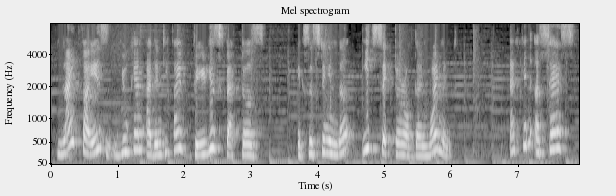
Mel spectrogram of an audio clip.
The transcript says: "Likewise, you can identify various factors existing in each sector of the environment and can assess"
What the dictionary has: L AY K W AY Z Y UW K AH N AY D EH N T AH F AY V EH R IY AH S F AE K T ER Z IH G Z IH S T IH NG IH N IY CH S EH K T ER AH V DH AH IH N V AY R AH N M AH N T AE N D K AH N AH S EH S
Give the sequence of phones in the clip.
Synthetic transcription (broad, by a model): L AY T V AY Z Y UW K AH N AY D EH N T AH F AY V EH R IY AH S F AE K T ER Z IH G Z IH S T IH NG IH N IY CH S EH K T ER AH V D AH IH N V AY AH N M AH N T AE N D K AH N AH S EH S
